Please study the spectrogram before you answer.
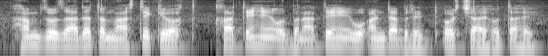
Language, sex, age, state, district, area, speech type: Urdu, male, 18-30, Delhi, East Delhi, urban, spontaneous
